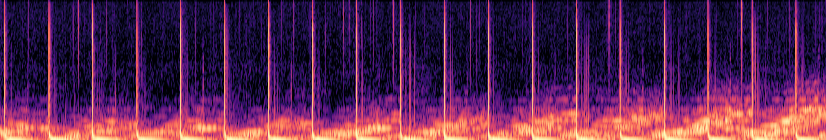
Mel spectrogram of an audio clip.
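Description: Minimal techno track: a steady four-on-the-floor kick drum, a little over two beats a second, with thin ticks between the kicks over a repeating low synth pattern.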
